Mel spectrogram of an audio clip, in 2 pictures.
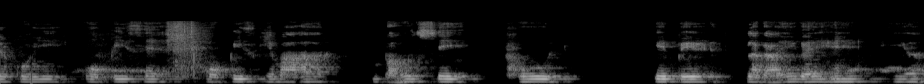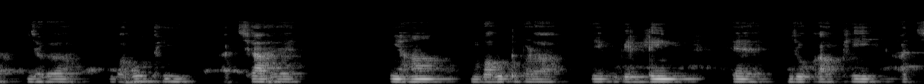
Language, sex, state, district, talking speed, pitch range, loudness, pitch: Hindi, male, Bihar, Jamui, 100 wpm, 120-125 Hz, -32 LUFS, 125 Hz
